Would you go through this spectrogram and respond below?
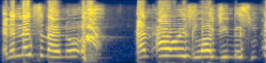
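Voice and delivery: high-pitched, loud laughing retelling; incredulous laughing. Real, not acted. Reader recounting the arrow lodged in this man, incredulous laughing. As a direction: force the words out through laughter.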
